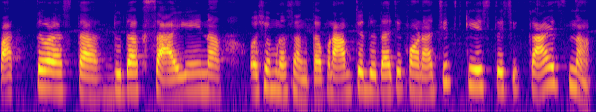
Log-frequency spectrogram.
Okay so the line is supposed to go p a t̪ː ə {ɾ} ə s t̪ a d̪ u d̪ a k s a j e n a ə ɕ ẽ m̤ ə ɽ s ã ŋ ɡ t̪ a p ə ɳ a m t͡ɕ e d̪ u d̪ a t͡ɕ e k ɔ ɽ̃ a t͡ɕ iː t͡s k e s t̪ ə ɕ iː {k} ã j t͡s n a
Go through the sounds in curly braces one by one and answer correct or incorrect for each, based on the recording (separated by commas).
incorrect, correct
